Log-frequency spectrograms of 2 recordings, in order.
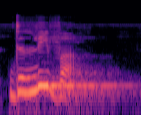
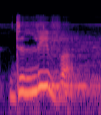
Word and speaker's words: deliver: There are three syllables, and the middle syllable or the second syllable is the most prominent syllable, and hence the second or the middle syllable is the stressed syllable in these two words.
